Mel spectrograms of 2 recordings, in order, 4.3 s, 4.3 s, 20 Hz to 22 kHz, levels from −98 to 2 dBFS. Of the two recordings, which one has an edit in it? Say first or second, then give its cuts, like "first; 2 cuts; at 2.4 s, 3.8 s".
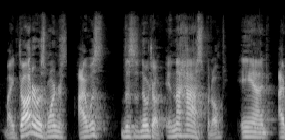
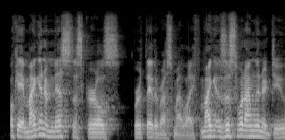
first; 2 cuts; at 0.9 s, 3.4 s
